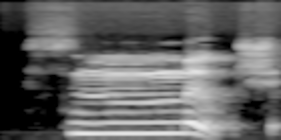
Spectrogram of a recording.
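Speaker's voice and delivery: playful, elongated smooch; exaggerated smooch. A narrator's reading. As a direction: stretch it out like a big kiss. Acting out a big kiss.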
